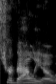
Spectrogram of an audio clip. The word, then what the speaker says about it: Travaglio: My last name's Travaglio with a silent G in there.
